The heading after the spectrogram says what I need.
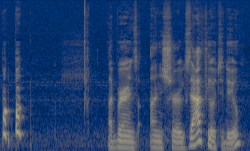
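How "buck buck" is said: high squawky cluck, two quick beats; chicken clucking. Acted. Chicken clucking at the librarian, high hen cluck. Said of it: "walks up to the librarian and says".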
